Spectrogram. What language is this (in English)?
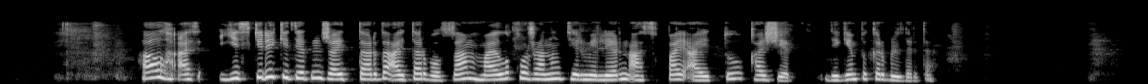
Kazakh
